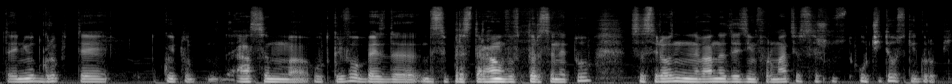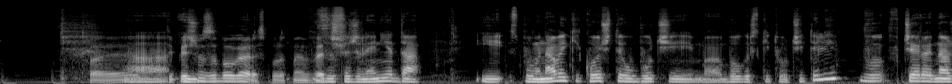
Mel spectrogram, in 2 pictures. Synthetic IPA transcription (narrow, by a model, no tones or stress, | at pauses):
t̪ɛd̪niod̪ɡɾupi̥t̪ɛ | koit̪ʊasːɤm̰ot̪kɾivəlˠbɛzd̪ɐd̪ɐsɛpɾɛst̪ɐɾavəmvɐft̪ɤɾsɛnɛt̪osəsːɛɾiɔznənnɛvanəd̪ɛzinfoɾmat̪sijəfsɤʃnost̪ut͡ʃit̪ɛlˠsk̟iɡɾupi̥ | t̪ovaɛipit͡ʃnozɐbɐlˠɡaɾiəspoɾɛt̪mɛnvɛzɐsəʒɐlɛniɛd̪a | ispomɛnavəjk̟ʲikɔjʃt̪ɛobut͡ʃibɤlˠɡəɾsk̟it̪ɛut͡ʃit̪ɛlivəft͡ʃɛɾəɛd̪na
